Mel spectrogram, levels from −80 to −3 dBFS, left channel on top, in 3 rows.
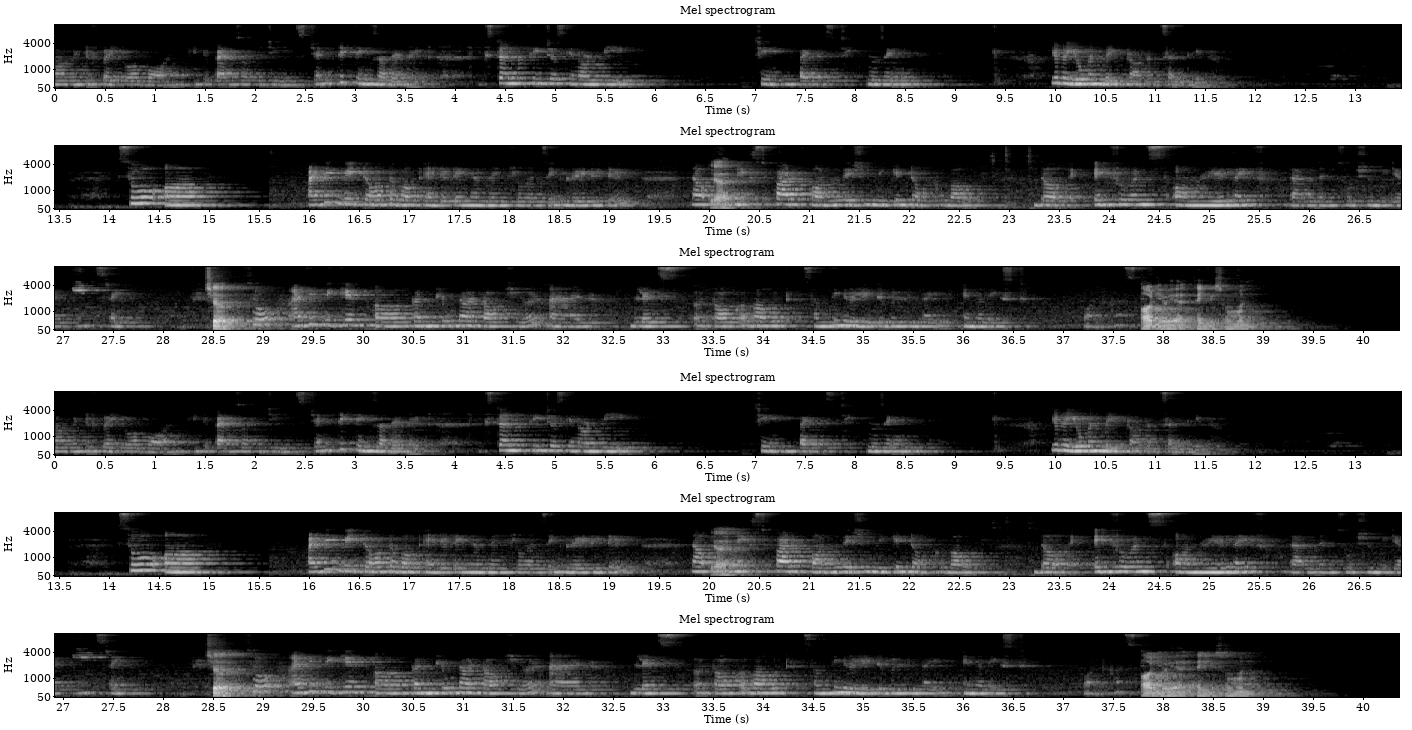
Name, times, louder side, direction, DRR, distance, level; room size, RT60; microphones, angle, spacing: voice 1, 0.0-5.7 7.0-8.7 9.7-11.6 13.7-15.0 16.0-27.7 28.3-28.5 28.9-32.4 32.7-36.5 37.2-37.6, equal, 5° left, 0 dB, 0.9 m, -33 dB
voice 2, 28.4-28.8 37.8-38.9, left 2 dB, 60° left, 6 dB, 0.7 m, -26 dB
10.5 x 4.1 x 7.7 m, 1.2 s
head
